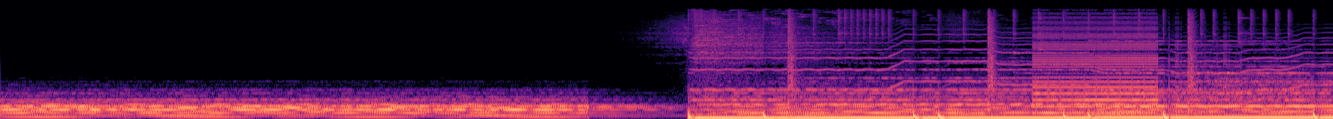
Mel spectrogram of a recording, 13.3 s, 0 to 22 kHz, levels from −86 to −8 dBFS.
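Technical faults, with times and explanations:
10.33–11.58 s: GSM phone buzz. A 2G handset close to the recording chain is in an active call, transmitting radio bursts at about 217 Hz, and some stage in the audio path rectifies those pulses into the signal. The result is a hard, raspy buzz at 217 Hz with a dense stack of harmonics, sitting only about 5 dB below the programme and unrelated to it. Because the phone is transmitting continuously during the call, the buzz holds steady for the full 1.25 s.
11.69–12.42 s: GSM signalling bursts. Straight after the steady buzz, the same handset drops to intermittent transmission, consistent with its user falling silent during the call, so only short groups of radio bursts are sent. The audio circuit rectifies each group, giving even ticks with a longer 217 Hz buzz twice a second rather than a continuous tone. It is clearly quieter than the preceding buzz, roughly 15 dB below the programme, and lasts about 0.7 s.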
